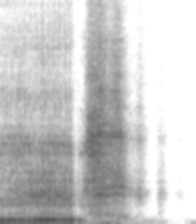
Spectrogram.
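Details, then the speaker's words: Snoring imitated by a person copying a sleeping dog's snore: a low, rattling throat vibration followed by a breathy exhale, with quiet room noise. "can you hear this dog snoring back here hold on right I think he's I think he stopped I was trying to capture it on the microphone attakus was sleeping and he was just going"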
